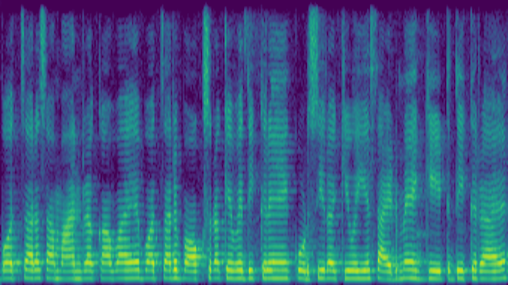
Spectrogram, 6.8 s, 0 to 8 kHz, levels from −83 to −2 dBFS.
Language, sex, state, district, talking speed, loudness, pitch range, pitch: Hindi, female, Jharkhand, Jamtara, 220 wpm, -16 LUFS, 215-225 Hz, 220 Hz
